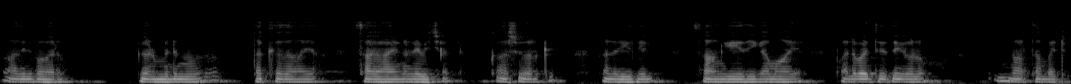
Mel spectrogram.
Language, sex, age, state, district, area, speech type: Malayalam, male, 45-60, Kerala, Kasaragod, rural, spontaneous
